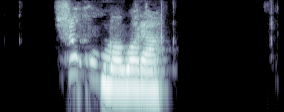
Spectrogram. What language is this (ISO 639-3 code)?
abk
